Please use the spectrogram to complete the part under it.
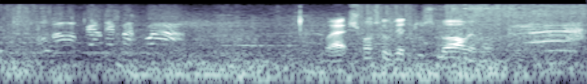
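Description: A man speaks tersely over a radio.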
